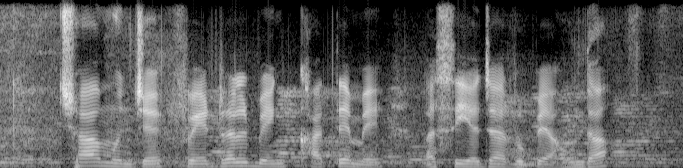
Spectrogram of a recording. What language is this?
Sindhi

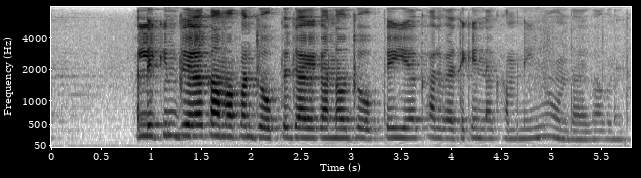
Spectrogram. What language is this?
Punjabi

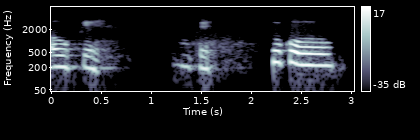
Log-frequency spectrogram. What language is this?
Konkani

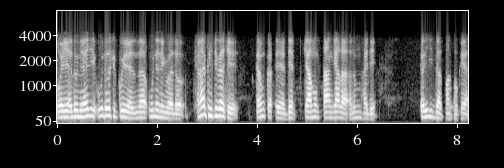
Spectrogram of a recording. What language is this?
Manipuri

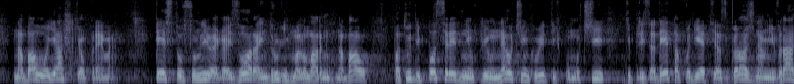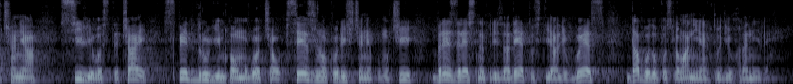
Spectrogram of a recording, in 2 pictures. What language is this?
Slovenian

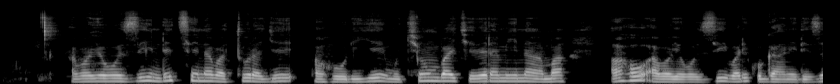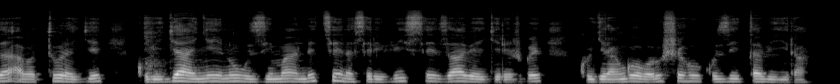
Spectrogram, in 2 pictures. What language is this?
Kinyarwanda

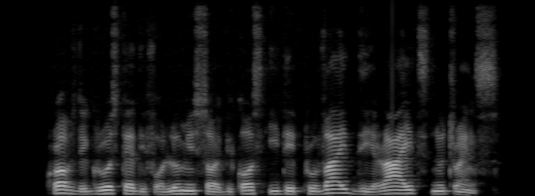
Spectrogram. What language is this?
Nigerian Pidgin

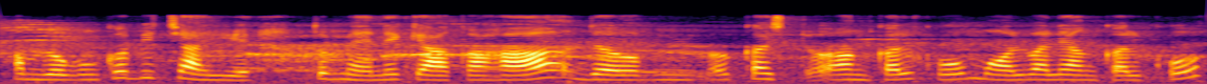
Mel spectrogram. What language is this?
Urdu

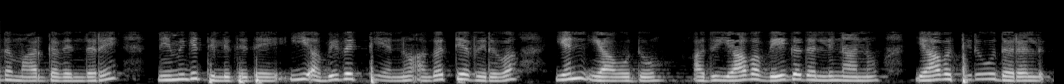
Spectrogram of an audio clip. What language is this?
Kannada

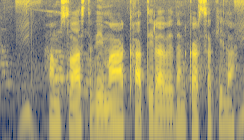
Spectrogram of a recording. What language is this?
Bhojpuri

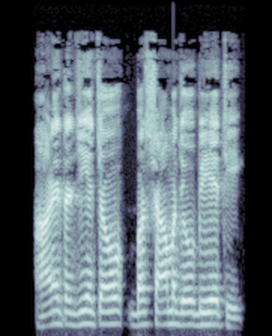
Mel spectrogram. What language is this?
Sindhi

